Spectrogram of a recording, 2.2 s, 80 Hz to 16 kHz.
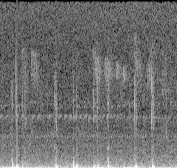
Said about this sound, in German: Hier sind auch 2 Pferde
